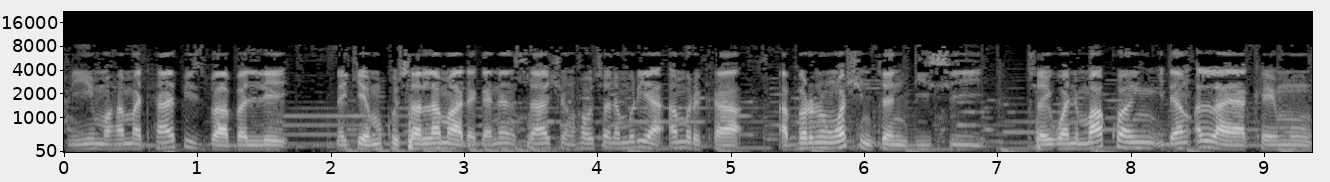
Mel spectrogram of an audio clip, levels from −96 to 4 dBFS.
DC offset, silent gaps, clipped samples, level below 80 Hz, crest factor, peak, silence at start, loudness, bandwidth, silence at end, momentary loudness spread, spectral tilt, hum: under 0.1%; none; under 0.1%; -52 dBFS; 20 dB; -6 dBFS; 0 s; -24 LUFS; 8.4 kHz; 0 s; 10 LU; -3.5 dB/octave; none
